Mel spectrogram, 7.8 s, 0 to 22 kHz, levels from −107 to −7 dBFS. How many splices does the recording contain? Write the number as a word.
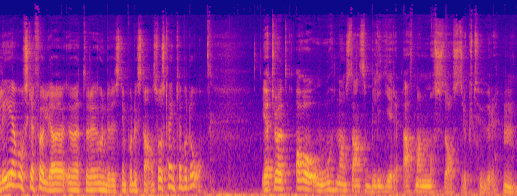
one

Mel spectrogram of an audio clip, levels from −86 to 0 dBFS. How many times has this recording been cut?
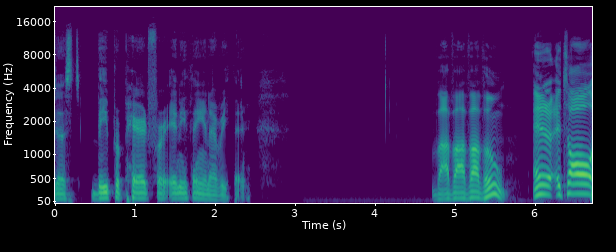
zero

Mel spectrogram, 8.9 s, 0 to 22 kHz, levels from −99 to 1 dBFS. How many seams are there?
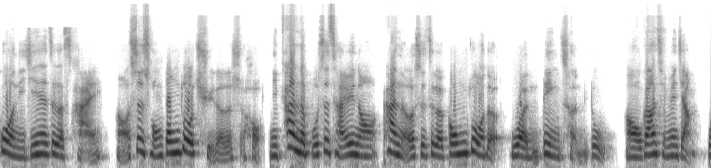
three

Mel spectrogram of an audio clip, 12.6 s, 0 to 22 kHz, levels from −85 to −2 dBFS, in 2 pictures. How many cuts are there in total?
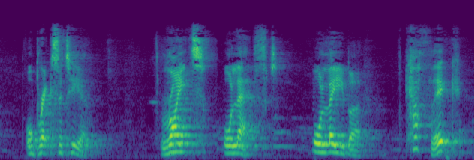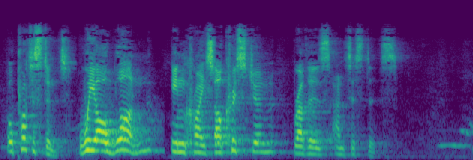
six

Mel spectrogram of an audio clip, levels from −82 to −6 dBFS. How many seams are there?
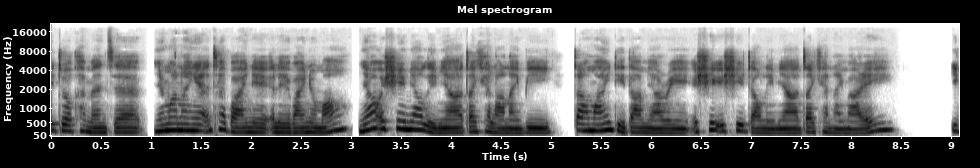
two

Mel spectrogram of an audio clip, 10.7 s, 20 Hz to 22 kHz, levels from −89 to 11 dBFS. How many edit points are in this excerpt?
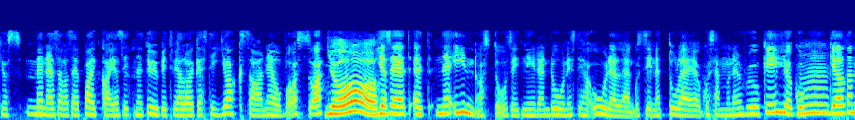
zero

